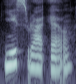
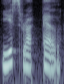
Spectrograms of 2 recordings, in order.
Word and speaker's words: Yisrael: Yisrael is how you would pronounce it in Hebrew. I'm exaggerating it, but Yisrael.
